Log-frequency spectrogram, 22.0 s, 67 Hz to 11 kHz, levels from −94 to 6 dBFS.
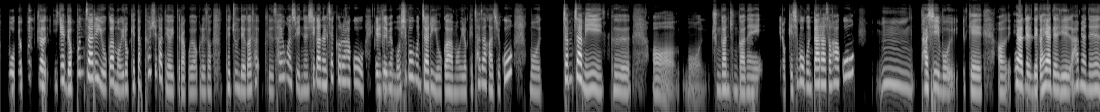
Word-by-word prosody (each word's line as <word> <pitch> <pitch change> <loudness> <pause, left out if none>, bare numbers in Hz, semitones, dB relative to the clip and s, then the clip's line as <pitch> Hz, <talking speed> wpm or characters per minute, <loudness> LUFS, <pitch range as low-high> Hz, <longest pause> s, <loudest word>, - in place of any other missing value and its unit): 뭐 205 -1 -2
몇 215 +1 -6
분 340 -1 -6
그니까 230 -3 +3
이게 285 +6 +1
몇 205 -4 +3
분짜리 335 -7 +4
요가 225 +6 +3
뭐 190 -4 -5
이렇게 205 +4 -5
딱 245 +1 -2
표시가 405 -6 -3
되어 190 -8 -4
있더라고요. 170 0 -7
그래서 175 -1 -11 0.3
대충 210 -1 -7
내가 185 +1 -1
사 - - -8
그 180 - -13
사용할 325 - -6
수 240 - 0
있는 180 -1 -7
시간을 260 +3 +3
체크를 290 -2 -4
하고 260 -5 -4 0.2
예를 195 -1 +3
들면 200 -1 -1
뭐 175 +1 -8
15 340 +11 +3
분짜리 230 - +1
요가 170 +1 -1
뭐 170 0 -13
이렇게 170 +2 -10
찾아 245 +4 -3
가지고 205 - -1 0.3
뭐 175 -3 -9 0.5
짬짬이 205 - +6 0.2
그 175 -3 -6 0.5
어 - - -6 0.2
뭐 - - -18 0.2
중간중간에 175 -3 -3 0.4
이렇게 180 +1 -7
15 265 +6 0
분 215 -2 -4
따라서 245 -2 +5
하고 330 - -1 0.5
음 235 -4 -8 0.2
다시 210 -1 +4
뭐 175 -2 -6
이렇게 175 -5 -3 0.3
어 170 -1 -1 0.2
해야 235 -3 +10
될 195 -4 +2
내가 180 0 +4
해야 230 +3 +8
될 190 -4 -1
일 175 -1 -1
하면은 200 -5 -3
205 Hz, 305 characters per minute, -24 LUFS, 180-250 Hz, 0.5 s, 해야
